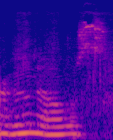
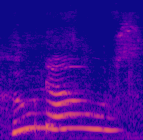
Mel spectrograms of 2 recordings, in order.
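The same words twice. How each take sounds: First: Said in the usual way. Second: Who knows in a high, lilting voice; high sing-song who knows. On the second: Real, not acted. Repeated in high voice.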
